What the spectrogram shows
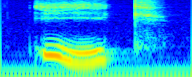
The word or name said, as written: ik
